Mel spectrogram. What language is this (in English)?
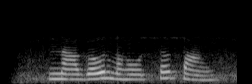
Marathi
